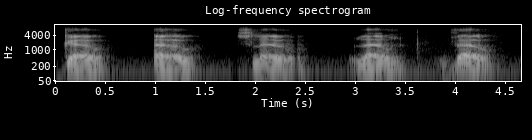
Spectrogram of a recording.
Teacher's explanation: In the production of this closing diphthong, we go from the center area to a higher position. If you see, it's not really far back, but also between the central section and the back of a mouth.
